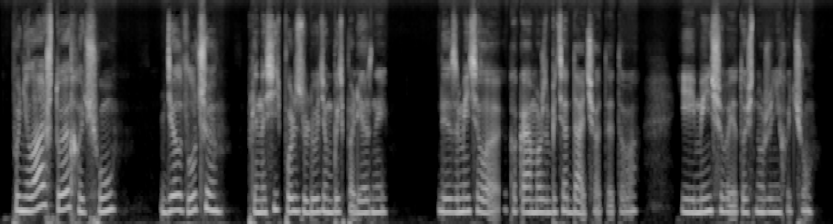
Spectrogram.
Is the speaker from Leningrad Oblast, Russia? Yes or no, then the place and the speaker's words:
yes; Vsevolozhsk, Leningrad Oblast, Russia; Я просто родилась во Всеволожске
